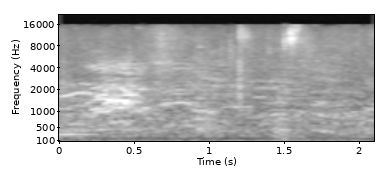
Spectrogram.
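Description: Overlapping voices of a roomful of school students talking at once.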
